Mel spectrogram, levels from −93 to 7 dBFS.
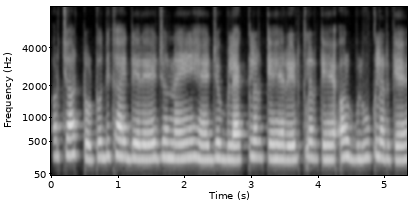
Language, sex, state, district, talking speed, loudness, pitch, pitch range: Hindi, female, Chhattisgarh, Jashpur, 270 wpm, -16 LUFS, 235 Hz, 225-250 Hz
